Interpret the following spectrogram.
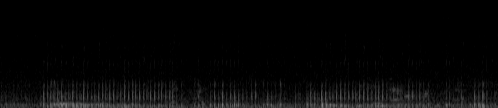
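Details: Sleeping female Somali cat indoors purring, webcam recording: continuous grainy purr pulsing in even cycles, louder stretches alternating with slightly quieter breaths roughly every one and a half seconds.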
